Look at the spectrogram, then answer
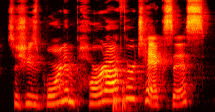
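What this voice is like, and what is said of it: Failed Texan accent, sounds Midwestern. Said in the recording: “That's not a Texan accent. That was very Midwestern.”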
